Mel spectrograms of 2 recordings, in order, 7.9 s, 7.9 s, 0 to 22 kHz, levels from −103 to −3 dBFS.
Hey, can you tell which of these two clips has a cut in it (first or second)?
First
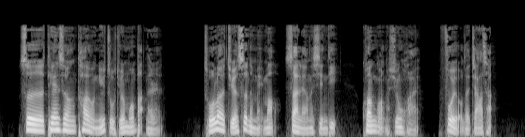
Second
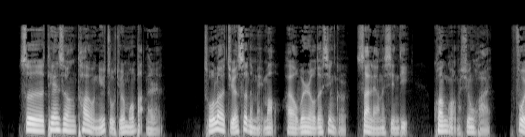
first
